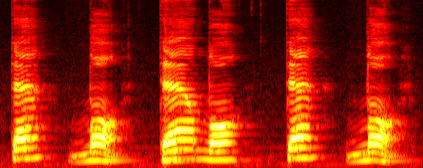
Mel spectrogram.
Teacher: تفخم التا لمجاورتها للضاد المفخمه مرتبه ثانيه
